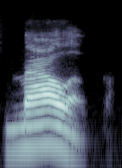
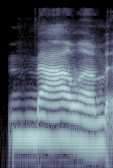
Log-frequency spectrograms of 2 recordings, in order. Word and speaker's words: Malum: I didn't want to mispronounce it because it could go the other way, but it's Malum. – Malum. I've seen the automated voices on some of like these Zooms say Malum.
